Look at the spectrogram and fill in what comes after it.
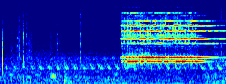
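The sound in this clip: Telephone ringing as a listener's call comes in: a bright, steady electronic ring starts partway through and keeps going to the end, loud over a low background hiss.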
